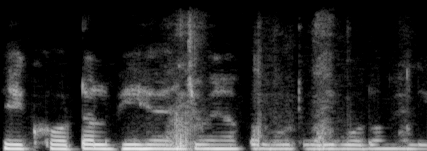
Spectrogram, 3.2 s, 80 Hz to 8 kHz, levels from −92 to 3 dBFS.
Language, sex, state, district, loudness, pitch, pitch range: Hindi, female, Bihar, Supaul, -15 LUFS, 215 Hz, 215-220 Hz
